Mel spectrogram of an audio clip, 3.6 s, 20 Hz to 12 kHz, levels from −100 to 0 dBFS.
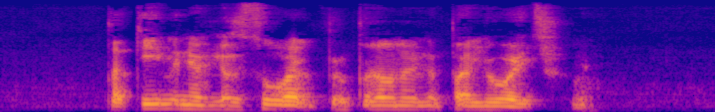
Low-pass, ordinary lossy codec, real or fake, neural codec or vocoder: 10.8 kHz; MP3, 48 kbps; fake; codec, 32 kHz, 1.9 kbps, SNAC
